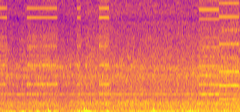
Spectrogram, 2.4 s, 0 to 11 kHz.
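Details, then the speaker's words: IL Goblin RAW 700 helicopter on the field before its last flight of the day: short electronic beeps over outdoor rustle and thumps as the ESC initializes once the second battery is plugged in, normal startup tones. "Can you guys actually hear the beeping? That was That was the ESC. pretty much initializing and making sure that everything's uh all good to go."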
